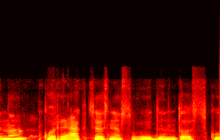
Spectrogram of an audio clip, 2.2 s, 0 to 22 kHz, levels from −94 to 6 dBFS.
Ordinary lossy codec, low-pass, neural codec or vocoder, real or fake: Opus, 16 kbps; 9.9 kHz; none; real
